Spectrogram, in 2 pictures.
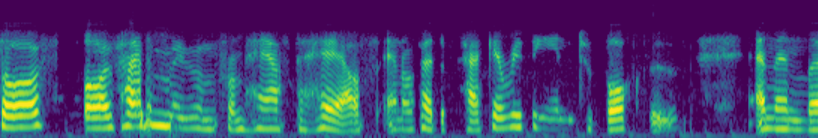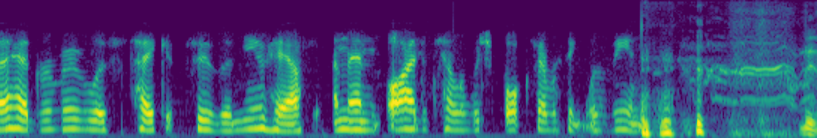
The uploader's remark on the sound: This morning we had an anonymous personal assistant on the phone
